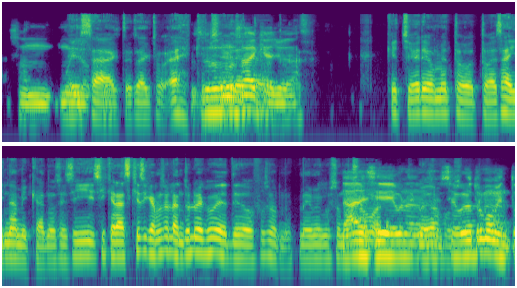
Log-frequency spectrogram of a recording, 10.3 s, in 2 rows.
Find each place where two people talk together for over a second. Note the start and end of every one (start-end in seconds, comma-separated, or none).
1.8-3.0, 8.5-9.8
